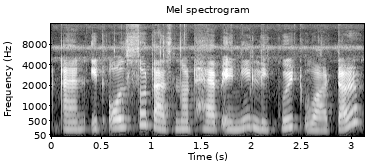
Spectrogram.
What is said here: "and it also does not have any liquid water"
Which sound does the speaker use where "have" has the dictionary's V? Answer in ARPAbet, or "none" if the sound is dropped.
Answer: B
